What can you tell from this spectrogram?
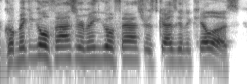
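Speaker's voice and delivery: high, loud, urgent urging; mock panic. Narrator as family chased by truck, mock panicked urging. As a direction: imitate frightened passengers yelling.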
